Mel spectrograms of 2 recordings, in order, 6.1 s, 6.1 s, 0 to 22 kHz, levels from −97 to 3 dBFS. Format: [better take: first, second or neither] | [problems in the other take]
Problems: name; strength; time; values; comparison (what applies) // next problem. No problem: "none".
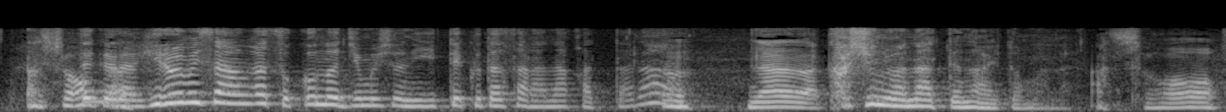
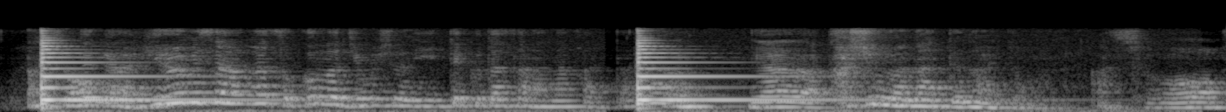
first | background sound (Plucked string instrument); 4 dB above the speech // room echo; dies away in 0.8 s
